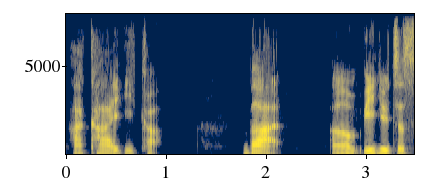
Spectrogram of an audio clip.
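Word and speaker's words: いか: It's not eka. It's ika. I-K-A.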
